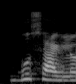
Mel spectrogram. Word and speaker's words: Bouzaglo: ¿Cómo pronuncio tu apellido? Busaglo, exactamente como lo dijiste.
